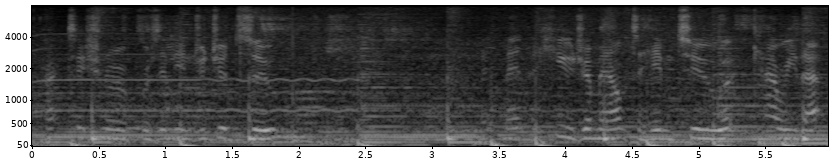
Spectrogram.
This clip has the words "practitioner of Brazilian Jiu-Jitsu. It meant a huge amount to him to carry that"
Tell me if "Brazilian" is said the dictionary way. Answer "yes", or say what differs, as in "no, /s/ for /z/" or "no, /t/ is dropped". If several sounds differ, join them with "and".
yes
